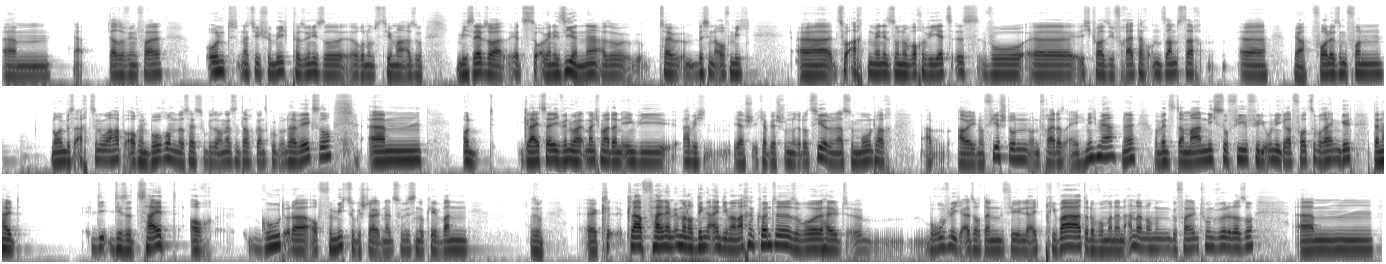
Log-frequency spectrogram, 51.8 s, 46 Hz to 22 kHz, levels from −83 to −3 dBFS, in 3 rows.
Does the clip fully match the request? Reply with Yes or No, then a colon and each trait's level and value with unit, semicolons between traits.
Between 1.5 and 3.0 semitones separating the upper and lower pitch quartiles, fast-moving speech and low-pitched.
Yes: narrow, 2.6 semitones; fast, 200 wpm; low, 120 Hz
